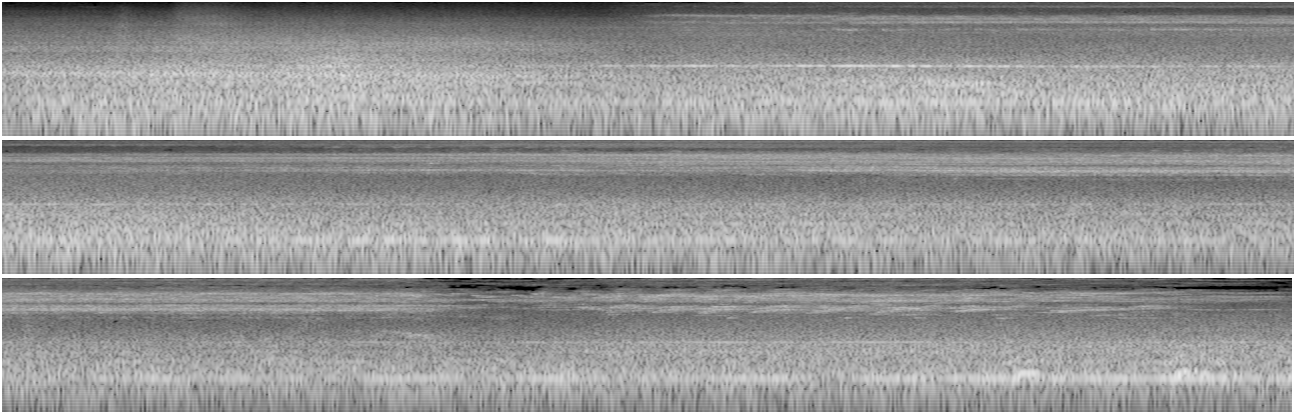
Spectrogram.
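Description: Shinkansen train rolling slowly along a station platform as it comes in to stop, with steady running noise and a high-pitched squeal from the wheels and brakes that holds for much of the time and changes about three-quarters of the way through.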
